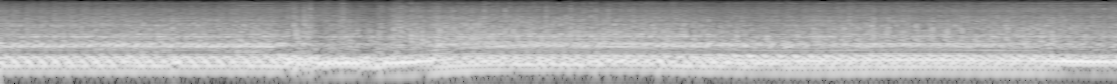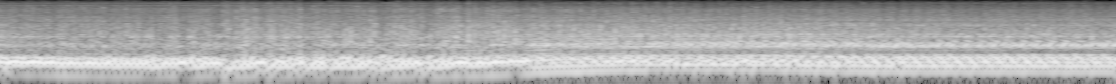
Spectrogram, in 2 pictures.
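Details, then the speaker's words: Toyota/Lexus JZ engine with MAF intake pipe moved a couple of millimetres down, creating unmetered air leak after the MAF: engine note sags and hunts for several seconds as rpm drops, then recovers to a steady drone. "okay so as you can see i've literally got to move it a couple of millimeters down the pipe like that you can see that the rpm is dropping and the whole engine node is changing"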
